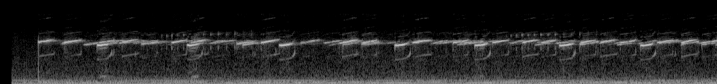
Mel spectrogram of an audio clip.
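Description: A chorus of spring peepers gives high, clear, rising peeps, overlapping almost without pause.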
